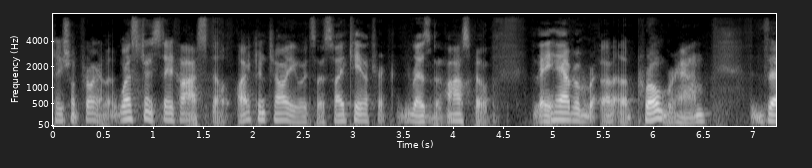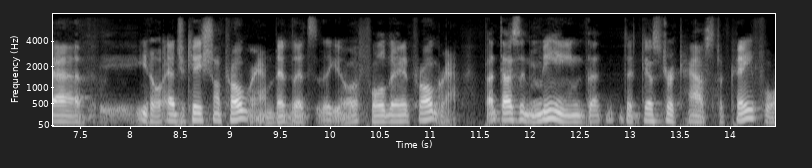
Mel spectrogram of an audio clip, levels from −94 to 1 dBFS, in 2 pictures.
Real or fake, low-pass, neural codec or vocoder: fake; 7.2 kHz; codec, 16 kHz, 1 kbps, FreqCodec, larger model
